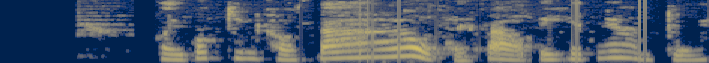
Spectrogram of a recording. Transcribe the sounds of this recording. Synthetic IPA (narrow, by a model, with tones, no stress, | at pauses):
kʰɔ˨˩jbɔː˧˦ki˧nkʰa˨˩wsa˧˨wtʰɔ˨˩˦jsaː˧˩wpa˧˨jhe˧˦t̪̚ŋaː˧˥˩nt̪u˧˨ŋ˧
